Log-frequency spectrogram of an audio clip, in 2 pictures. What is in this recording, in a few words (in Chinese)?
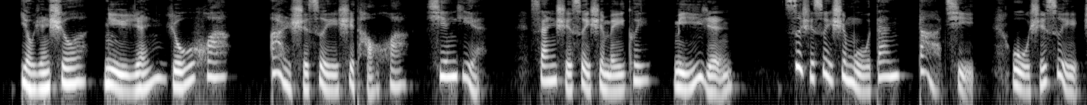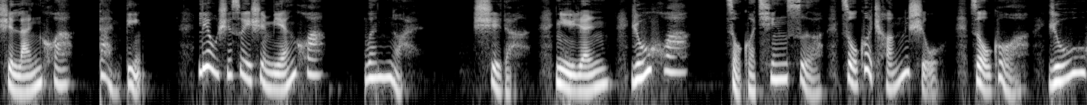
女 解说; 好女人是什么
